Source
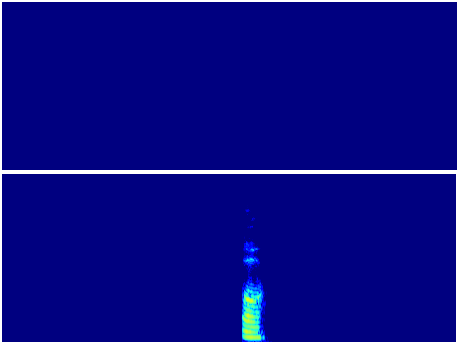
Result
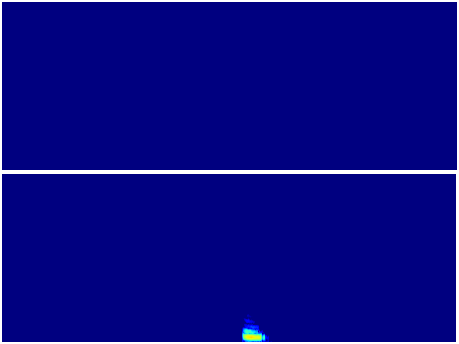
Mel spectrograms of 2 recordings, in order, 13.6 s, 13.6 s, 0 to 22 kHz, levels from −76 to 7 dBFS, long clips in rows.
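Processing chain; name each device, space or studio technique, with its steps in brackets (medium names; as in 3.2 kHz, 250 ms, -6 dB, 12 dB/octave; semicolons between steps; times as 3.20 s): the neighbour's flat through the wall (low-pass 160 Hz 24 dB/octave; peaking EQ 140 Hz +8 dB 0.88 oct)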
